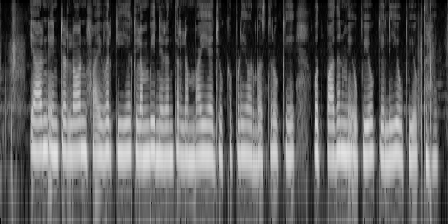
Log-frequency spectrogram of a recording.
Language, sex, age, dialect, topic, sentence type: Hindi, female, 18-24, Awadhi Bundeli, agriculture, statement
